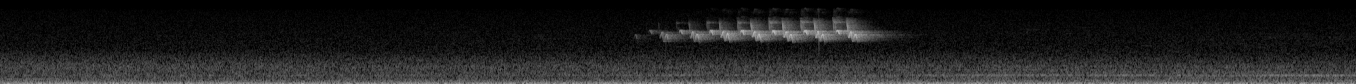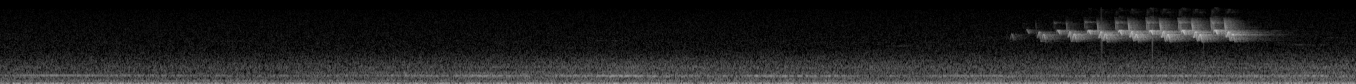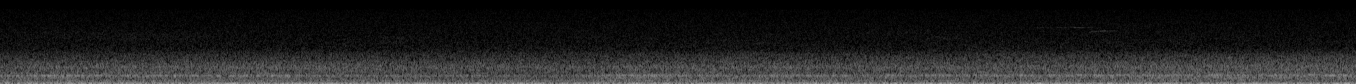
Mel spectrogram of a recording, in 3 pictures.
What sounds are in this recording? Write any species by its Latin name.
Seiurus aurocapilla, Setophaga virens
